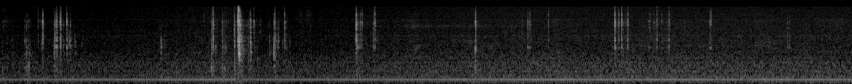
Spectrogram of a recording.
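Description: Light, irregular plastic clicks and taps as a LEGO turntable plate carrying minifigures is turned by hand, with fingertips tapping the studded plastic.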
